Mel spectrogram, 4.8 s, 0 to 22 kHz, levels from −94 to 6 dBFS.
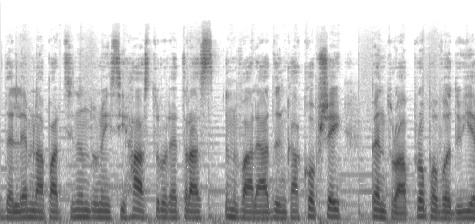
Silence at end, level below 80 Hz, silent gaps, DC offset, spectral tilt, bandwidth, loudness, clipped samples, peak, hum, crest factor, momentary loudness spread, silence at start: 0 s; -46 dBFS; none; under 0.1%; -5.5 dB/octave; 12.5 kHz; -24 LUFS; under 0.1%; -6 dBFS; none; 16 dB; 4 LU; 0 s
